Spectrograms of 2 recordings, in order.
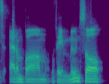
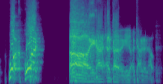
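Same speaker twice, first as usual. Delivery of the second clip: loud, stretched-out, swooping wrestling commentator call; 7 dB louder than usual. Retelling a match's count-out as heard on commentary: Vince McMahon commentary voice. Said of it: "Vince on commentary is like".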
